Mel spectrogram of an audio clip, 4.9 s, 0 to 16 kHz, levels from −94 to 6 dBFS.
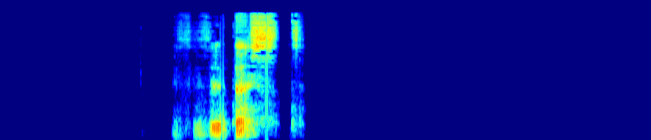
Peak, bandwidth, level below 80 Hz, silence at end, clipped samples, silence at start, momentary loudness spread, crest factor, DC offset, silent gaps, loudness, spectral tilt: -2 dBFS; 11.5 kHz; -68 dBFS; 2.65 s; under 0.1%; 1.45 s; 19 LU; 26 dB; under 0.1%; 2.11-2.16 s; -18 LUFS; -1.5 dB/octave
